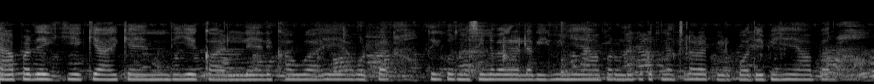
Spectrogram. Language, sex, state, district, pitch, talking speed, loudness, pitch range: Hindi, female, Chhattisgarh, Balrampur, 225 Hz, 185 wpm, -33 LUFS, 225-230 Hz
